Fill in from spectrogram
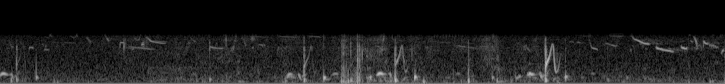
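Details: Greater sage-grouse displaying at a lek in northern Utah: soft swishes and hollow popping plops come in irregular bursts from several birds, loudest around the middle and near the end, over faint background chatter and light rustling.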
